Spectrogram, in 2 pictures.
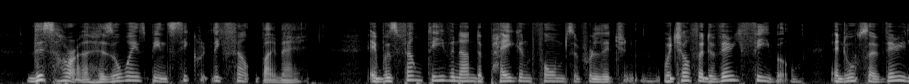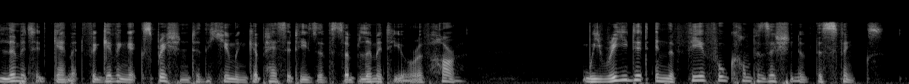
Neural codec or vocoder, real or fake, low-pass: none; real; 7.2 kHz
